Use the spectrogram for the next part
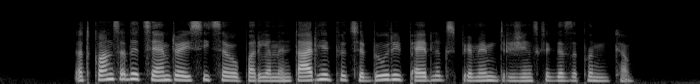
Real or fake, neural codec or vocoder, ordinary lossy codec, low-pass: fake; codec, 16 kHz, 0.5 kbps, FunCodec, trained on LibriTTS, 25 frames a second; none; none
